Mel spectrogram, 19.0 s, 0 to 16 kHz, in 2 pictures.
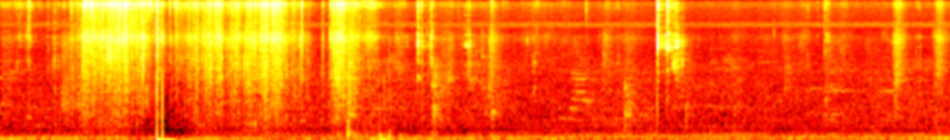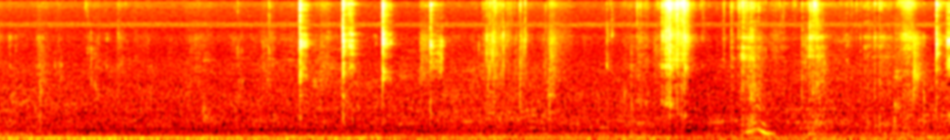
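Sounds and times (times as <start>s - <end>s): low steady hum: 0.0s - 5.7s.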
